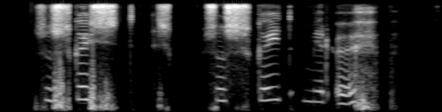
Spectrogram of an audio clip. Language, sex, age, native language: Icelandic, female, 9, Icelandic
